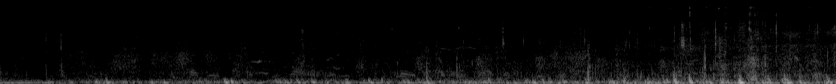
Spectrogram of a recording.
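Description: Hoofbeats of a ridden horse on a sand arena surface: a run of dull thuds that grow louder toward the end as the horse passes close by.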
